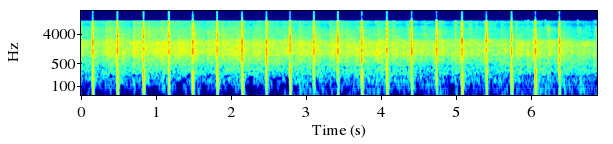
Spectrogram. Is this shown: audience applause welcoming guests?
yes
